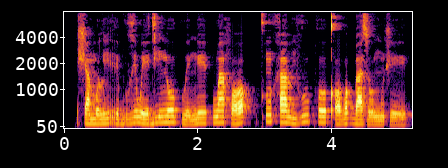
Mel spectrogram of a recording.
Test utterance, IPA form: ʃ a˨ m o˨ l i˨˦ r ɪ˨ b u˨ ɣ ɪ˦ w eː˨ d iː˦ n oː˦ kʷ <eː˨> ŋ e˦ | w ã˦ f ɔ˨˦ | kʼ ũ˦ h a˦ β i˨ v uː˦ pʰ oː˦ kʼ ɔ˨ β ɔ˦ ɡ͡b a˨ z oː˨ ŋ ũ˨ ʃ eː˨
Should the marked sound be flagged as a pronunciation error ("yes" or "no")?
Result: no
